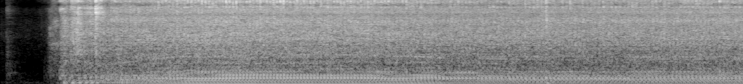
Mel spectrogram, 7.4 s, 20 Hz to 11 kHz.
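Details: Tecumseh H35 Sears mini bike engine after repairs and hooking throttle spring to the governor correctly: catches immediately and settles into a steady, even single-cylinder run with no misses or surging; healthy.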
